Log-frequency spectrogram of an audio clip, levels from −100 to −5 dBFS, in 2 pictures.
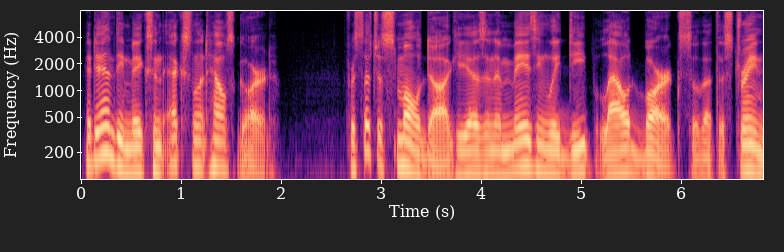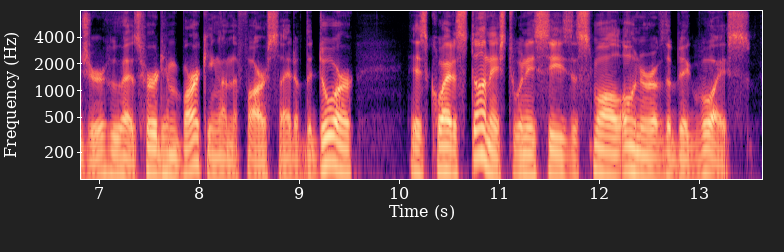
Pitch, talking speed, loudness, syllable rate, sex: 105 Hz, 210 wpm, -18 LUFS, 5.3 syllables/s, male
